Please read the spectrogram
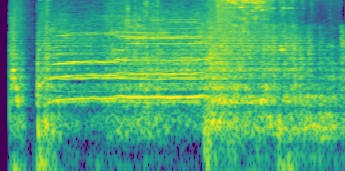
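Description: Cartoon glass-shattering sound effect: a short crash, then a long, loud breaking sound with a steady held tone running through it. A hiss swells in a little past halfway.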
